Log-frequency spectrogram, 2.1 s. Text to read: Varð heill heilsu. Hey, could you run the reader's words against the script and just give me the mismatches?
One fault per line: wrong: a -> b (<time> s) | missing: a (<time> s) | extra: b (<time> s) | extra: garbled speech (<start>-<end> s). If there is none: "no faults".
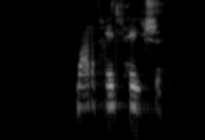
no faults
